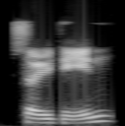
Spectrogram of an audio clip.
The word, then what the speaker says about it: 瑞典: 자, 광동어로 스웨덴을 읽어볼게요. 瑞典 스웨덴, S 발음이에요.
